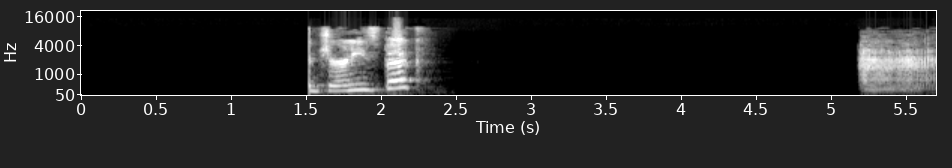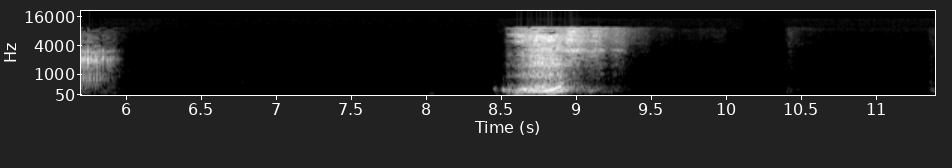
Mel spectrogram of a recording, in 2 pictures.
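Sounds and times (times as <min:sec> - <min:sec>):
speech: 0:01.6 - 0:02.4
fart: 0:05.2 - 0:06.1, 0:08.5 - 0:09.2.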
